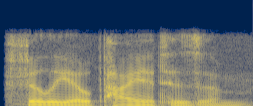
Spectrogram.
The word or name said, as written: filiopietism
